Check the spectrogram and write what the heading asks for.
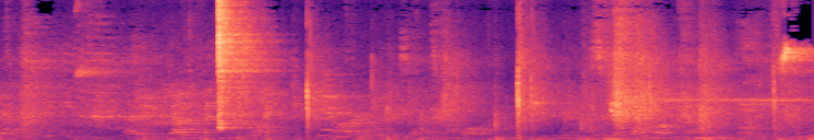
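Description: Fencers' feet thudding on a wooden floor during an épée bout, with a few sharp clicks of the blades striking, about two, three and five seconds in. The sound echoes in a large hall.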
